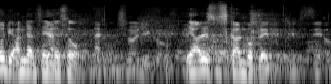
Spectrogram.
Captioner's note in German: Heiterkeit - Ministerpräsident Boris Rhein: Entschuldigung!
